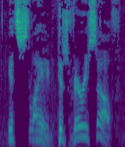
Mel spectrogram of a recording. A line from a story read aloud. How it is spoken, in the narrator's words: he exclaimed in excitement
